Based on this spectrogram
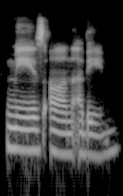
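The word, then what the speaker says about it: mise en abyme: to say the title Ms and a beam Mees on a beam and what is a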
